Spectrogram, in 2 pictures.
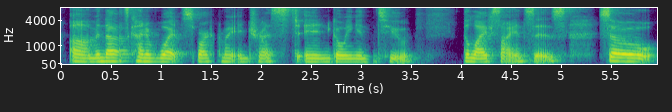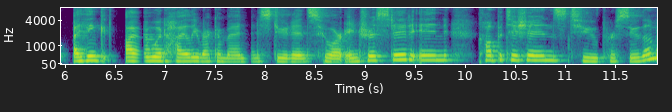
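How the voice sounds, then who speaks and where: Young woman, student panelist, relaxed, casual fillers, low voice. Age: young adult.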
